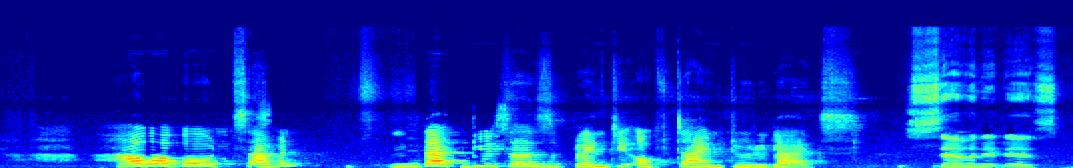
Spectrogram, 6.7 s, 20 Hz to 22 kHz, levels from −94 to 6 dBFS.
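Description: Speech, with two faults. From 0.56 to 0.66 s the talker's level dips by around 10 dB for roughly 70 ms in total: speech suppressed in double talk, likely an echo canceller that could not separate the talker from far-end echo while both sides spoke and attenuated everything. At 1.36 to 1.44 s and 1.62 to 1.67 s a faint delayed copy of the speech appears, lagging by 140 ms and sitting around 30 to 35 dB below the direct signal. This is echo leak, likely residual loudspeaker pickup that the far end's canceller failed to remove and sent back.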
